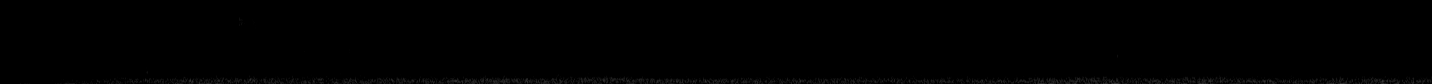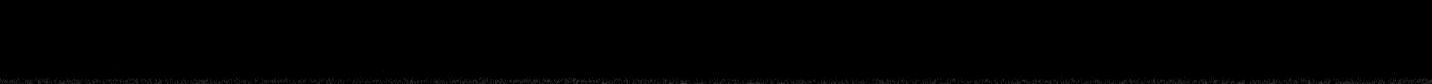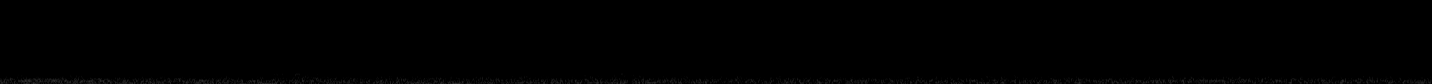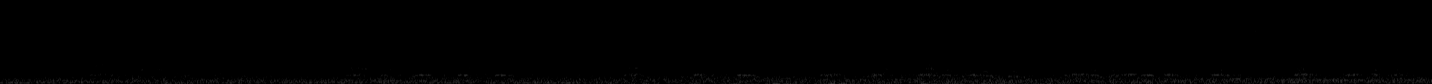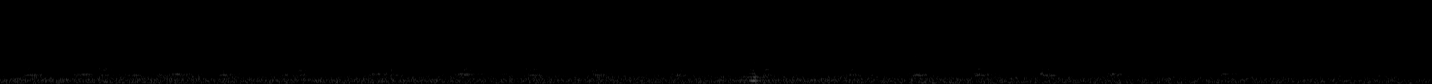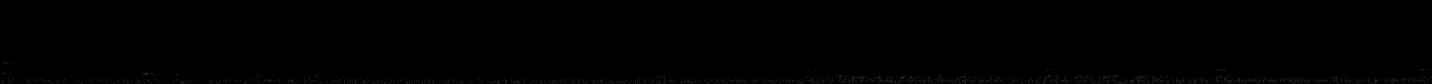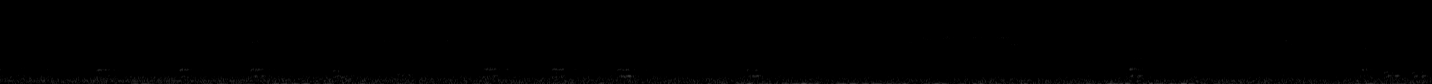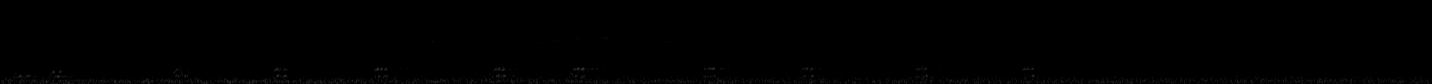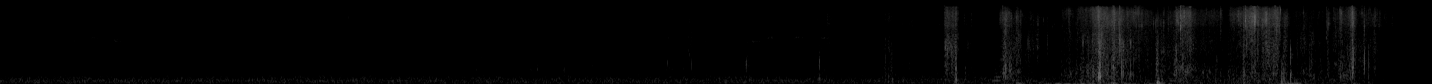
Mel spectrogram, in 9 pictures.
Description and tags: Marata forest ambience - mv88
Field-recording of a Forest in Marata. Some birds sounds and dogs barking can be heard in the distance. Recorded with my mobile phone with a Shure mv88 on July 2015. This sound has a matched recording 'Forest ambience - h4n' with the same recording made at the same exact place and time with a Zoom h4n.
birds, distant, field-recording, forest, marata, nature, shure-mv88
